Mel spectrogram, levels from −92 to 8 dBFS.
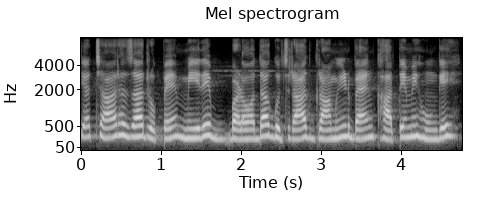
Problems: constant background noise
